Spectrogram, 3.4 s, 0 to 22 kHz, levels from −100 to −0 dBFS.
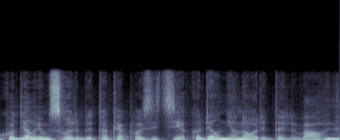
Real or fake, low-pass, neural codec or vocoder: fake; 10.8 kHz; codec, 16 kHz in and 24 kHz out, 0.9 kbps, LongCat-Audio-Codec, four codebook decoder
